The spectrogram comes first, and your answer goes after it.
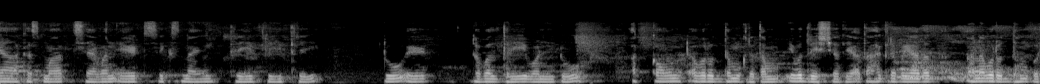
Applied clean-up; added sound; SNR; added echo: none; none; none; none.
